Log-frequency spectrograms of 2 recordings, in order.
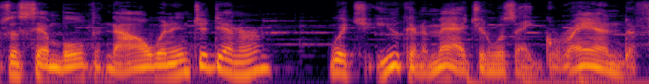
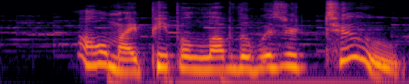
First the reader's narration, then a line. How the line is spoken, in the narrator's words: announced the princess, laughing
